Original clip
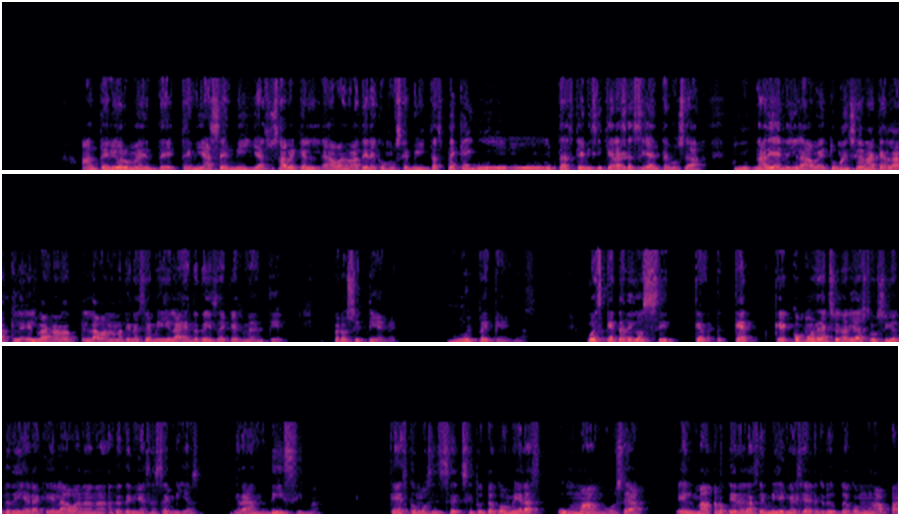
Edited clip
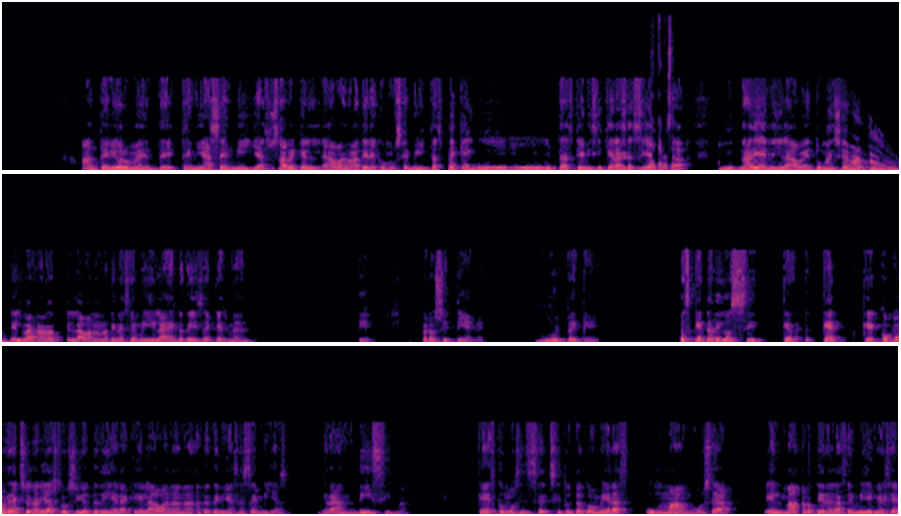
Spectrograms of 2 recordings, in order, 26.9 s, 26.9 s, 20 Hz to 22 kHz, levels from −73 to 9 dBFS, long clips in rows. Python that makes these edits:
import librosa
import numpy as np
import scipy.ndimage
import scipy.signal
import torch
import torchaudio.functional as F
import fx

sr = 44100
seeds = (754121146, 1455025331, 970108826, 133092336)

y = fx.edit(x, sr, fx.speed_span(start_s=6.48, length_s=0.37, speed=1.68),
    fx.tape_stop(start_s=8.56, length_s=0.64),
    fx.insert_silence(at_s=11.65, length_s=1.03),
    fx.room_tone_fill(start_s=14.05, length_s=0.82), tone=tone)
